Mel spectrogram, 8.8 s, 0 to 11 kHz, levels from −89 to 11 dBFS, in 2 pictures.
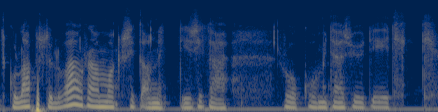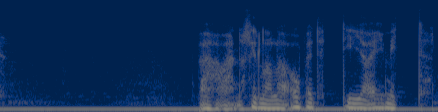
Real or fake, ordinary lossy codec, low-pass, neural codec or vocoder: real; none; none; none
